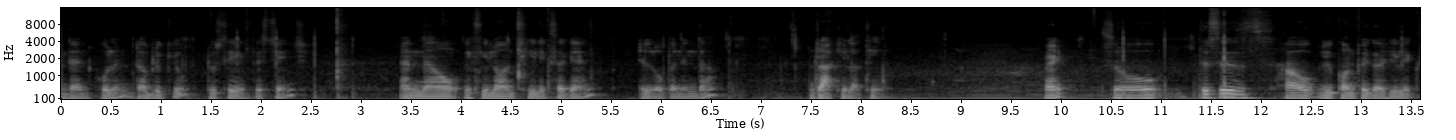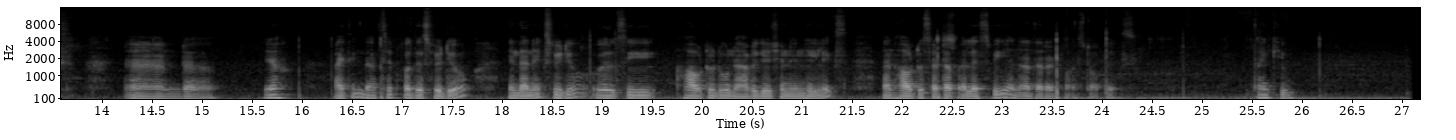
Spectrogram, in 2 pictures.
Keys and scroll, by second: 0.1-1.2 typing, 2.7 Return, 4.1-5.5 typing.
